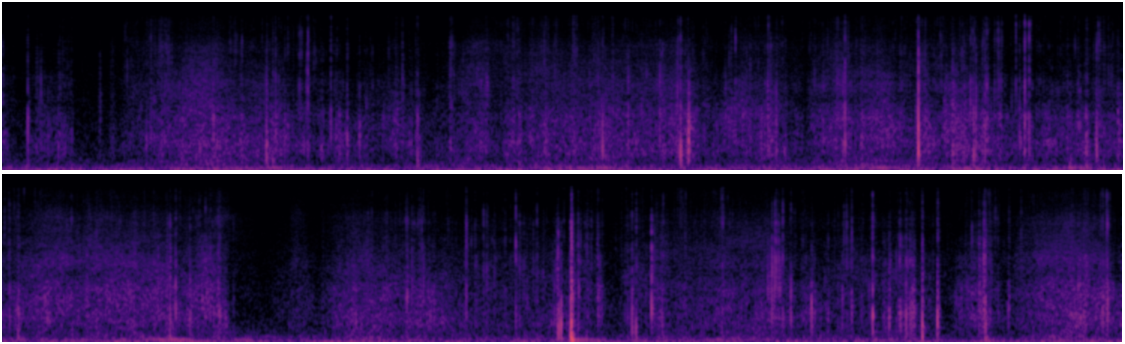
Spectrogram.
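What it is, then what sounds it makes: Metal sequin-covered pillow. Long fingernails scratch and ruffle the rows of silver metal paillettes on a soft-filled, sequin-covered pillow. It makes a continuous quiet, crinkly rustle with bright, prickly clicks, a few sharper ticks standing out. A steady low hum runs underneath.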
